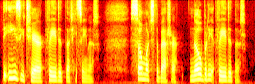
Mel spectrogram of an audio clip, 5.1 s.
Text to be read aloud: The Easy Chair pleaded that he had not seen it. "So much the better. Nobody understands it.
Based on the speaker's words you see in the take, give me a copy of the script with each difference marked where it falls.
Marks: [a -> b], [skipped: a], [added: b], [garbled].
The Easy Chair pleaded that he [skipped: had not] seen it. "So much the better. Nobody [understands -> pleaded] it.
